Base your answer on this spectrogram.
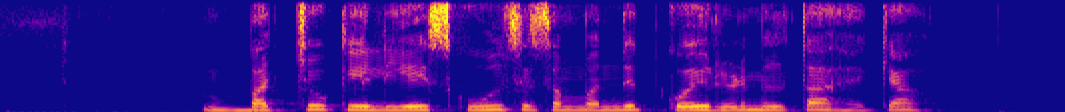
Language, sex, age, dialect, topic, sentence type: Hindi, female, 18-24, Marwari Dhudhari, banking, question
